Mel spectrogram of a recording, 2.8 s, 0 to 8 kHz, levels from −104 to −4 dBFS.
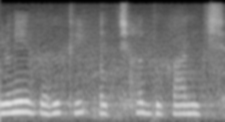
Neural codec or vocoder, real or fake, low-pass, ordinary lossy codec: codec, 16 kHz, 0.5 kbps, FunCodec, trained on Chinese and English, 25 frames a second; fake; 7.2 kHz; Opus, 64 kbps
